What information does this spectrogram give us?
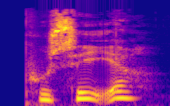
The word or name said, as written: POSERES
